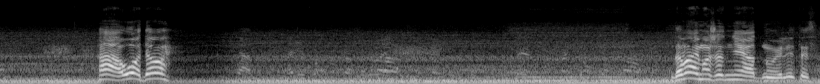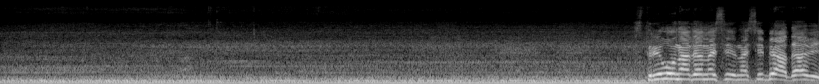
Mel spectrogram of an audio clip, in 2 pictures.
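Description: A hydraulic crane whines in short bursts.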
